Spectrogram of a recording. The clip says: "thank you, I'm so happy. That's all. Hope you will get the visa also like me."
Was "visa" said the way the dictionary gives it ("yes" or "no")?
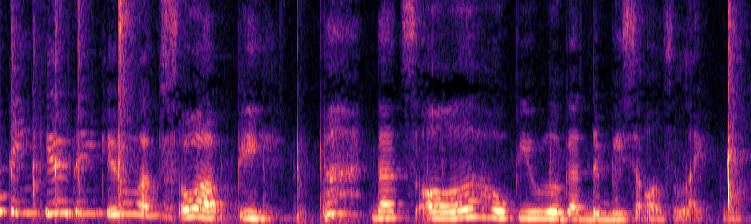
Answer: no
